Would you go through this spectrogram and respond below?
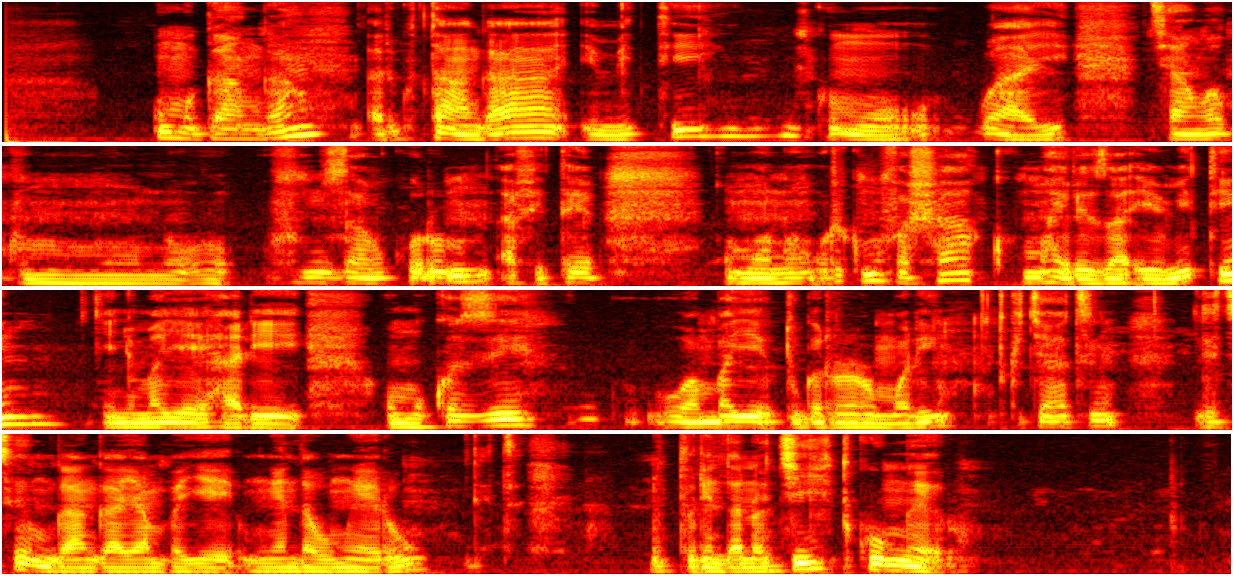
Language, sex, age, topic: Kinyarwanda, male, 18-24, health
